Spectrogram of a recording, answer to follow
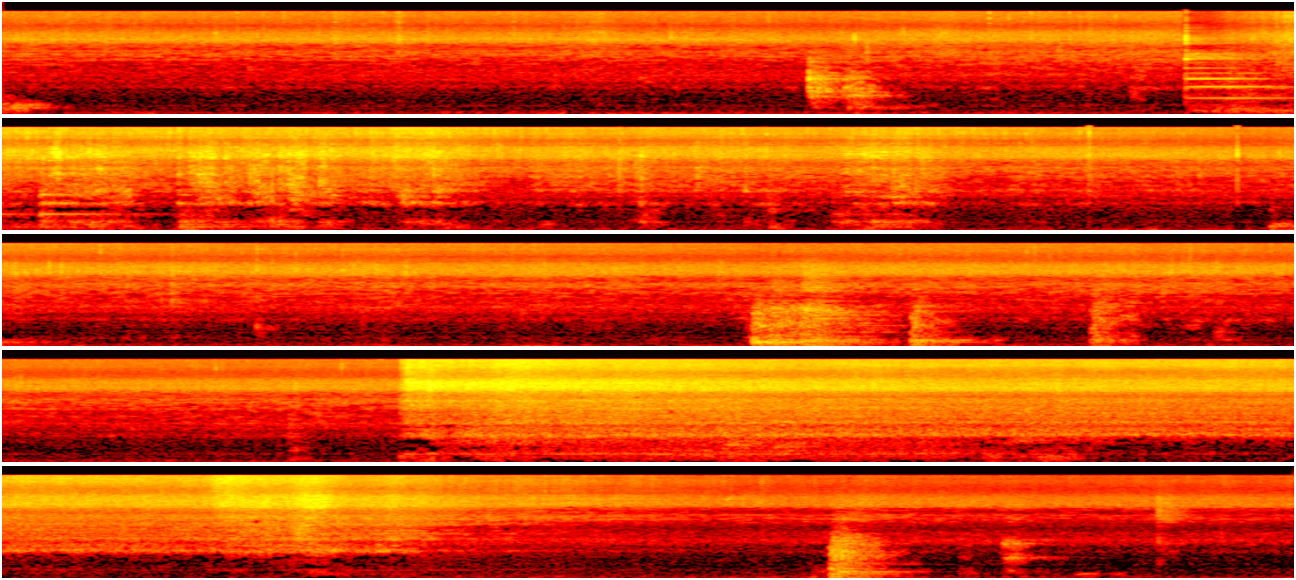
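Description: Sliced onions and spices sizzling in hot oil in an aluminium pot, with a few spoon scrapes. About two-thirds of the way in, water poured into the hot pot sets off a sudden much louder sizzle that holds for several seconds, then dies down.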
